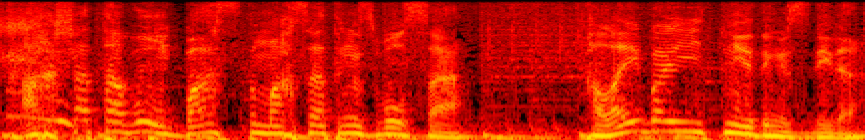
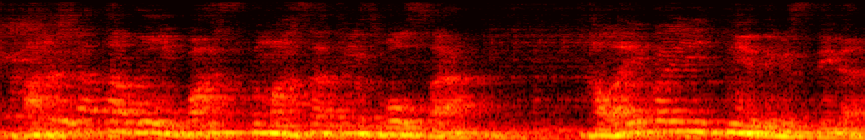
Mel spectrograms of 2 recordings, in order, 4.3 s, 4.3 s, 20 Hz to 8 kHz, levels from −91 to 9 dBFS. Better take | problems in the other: first | room echo; dies away in 0.9 s

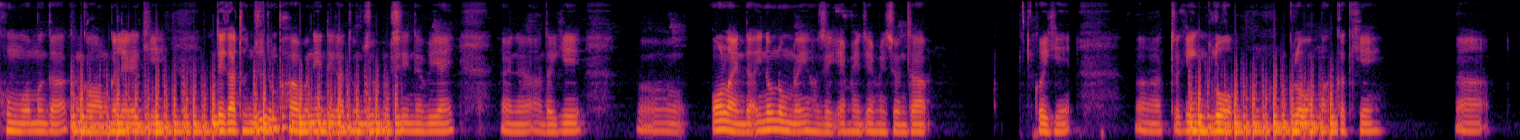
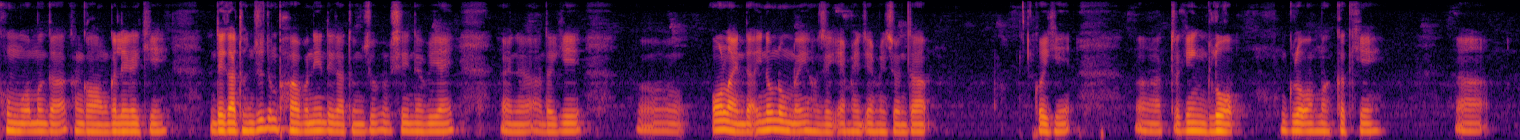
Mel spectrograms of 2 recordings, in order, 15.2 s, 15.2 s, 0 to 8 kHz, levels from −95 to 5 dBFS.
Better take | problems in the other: second | noise reduction (neural mask model RNNoise)

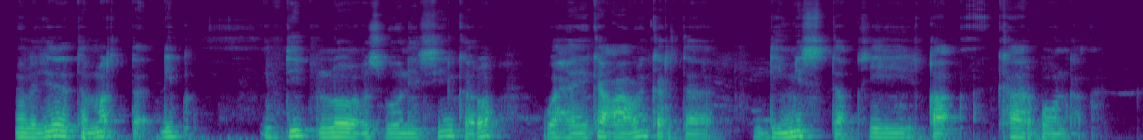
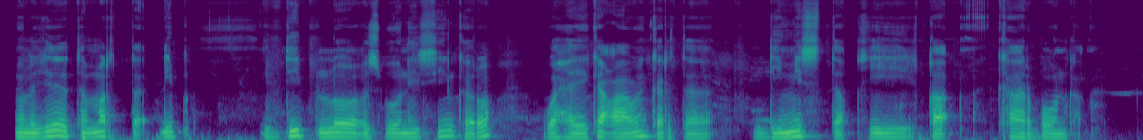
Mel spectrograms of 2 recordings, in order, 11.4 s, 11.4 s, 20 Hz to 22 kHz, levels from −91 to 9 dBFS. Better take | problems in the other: second | room echo; dies away in 0.3 s

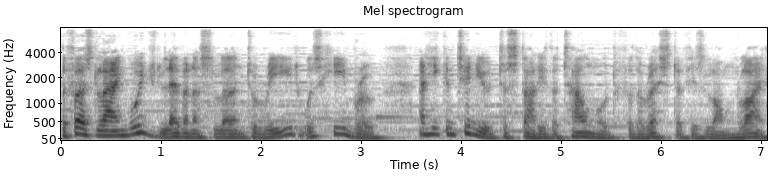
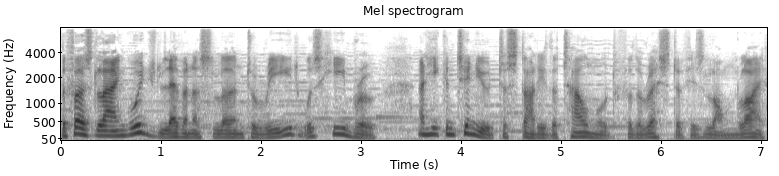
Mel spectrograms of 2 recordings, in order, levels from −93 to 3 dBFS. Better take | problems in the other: second | room echo; dies away in 0.4 s

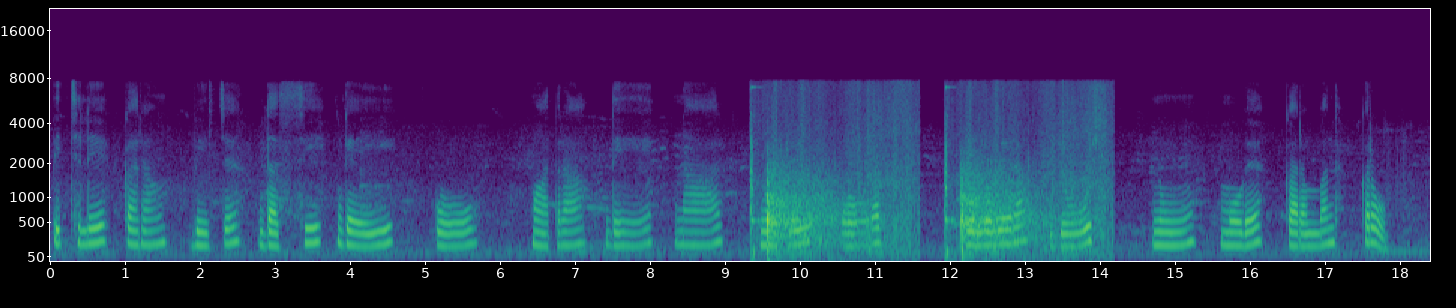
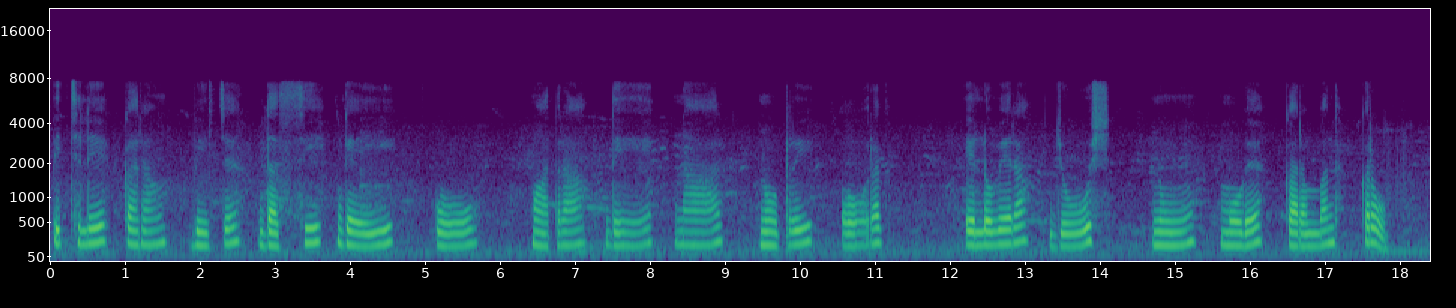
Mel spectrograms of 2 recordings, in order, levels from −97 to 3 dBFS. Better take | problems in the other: second | background sound (Gunshot, gunfire); 1 dB above the speech

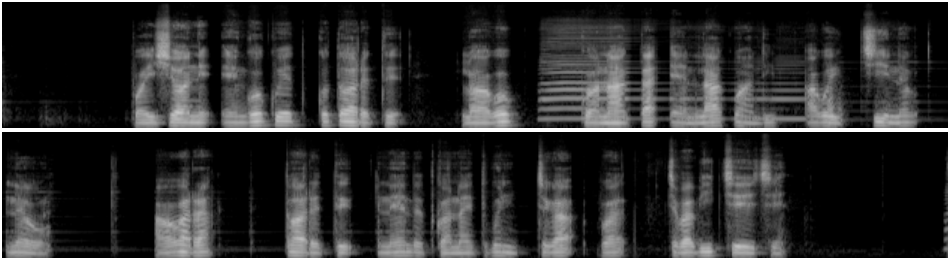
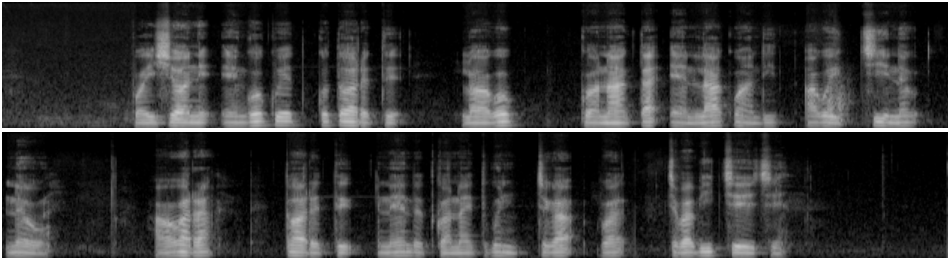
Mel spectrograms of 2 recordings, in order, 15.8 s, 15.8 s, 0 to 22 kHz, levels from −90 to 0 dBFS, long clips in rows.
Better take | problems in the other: second | noise reduction (neural mask model RNNoise)

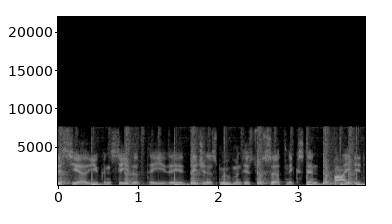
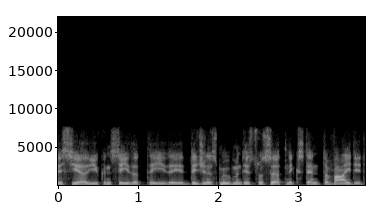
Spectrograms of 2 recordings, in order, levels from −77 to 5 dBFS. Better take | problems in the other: second | background sound (Drum kit); 1 dB below the speech

